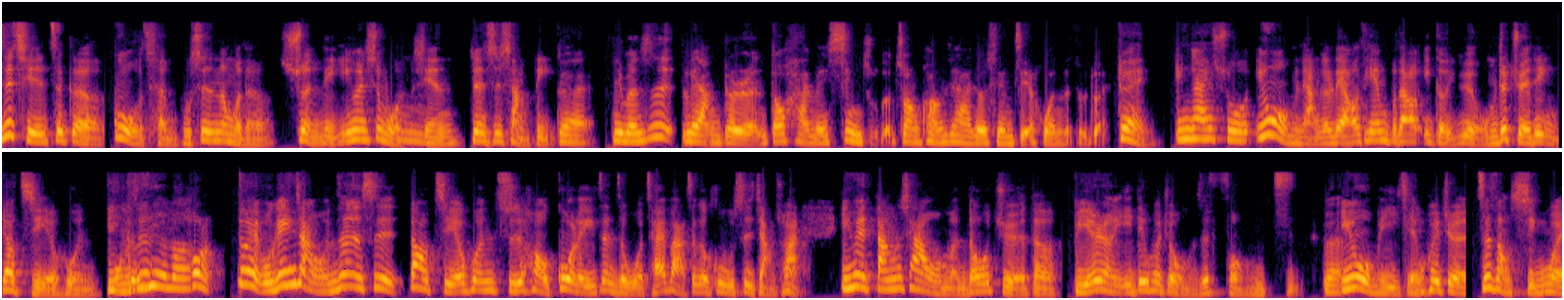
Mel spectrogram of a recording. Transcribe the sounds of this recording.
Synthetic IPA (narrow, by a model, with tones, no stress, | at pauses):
ʂɻ̩˥˧t͡ɕʰi˧˥ʂɻ̩˧˥ʈ͡ʂɤ˥˩ɡə˩kwɔ˥˩ʈ͡ʂʰə˧˥ŋpu˧˥ʂɻ̩˥˧na˥˩mə˨˩d̪ə˩ʂwə˥˧nli˥˩ḭ˥nwe˥˧ɪʂɻ̩˥˩wɔ˨˩ɕjɛ˥nɻə˥˧nʂ̬ɻ̩˥˧ʂɑ˥˧ŋt̪i˥˩t̪we˥˩ɪni˨˩mə˨nʂ̬ɻ̩˥˩ljɑ˨˩ŋɡə˦ɻə˧˦nt̪o˥ʊxa˧˥ɪme˧˥ɪɕi˥˩nʈ͡ʂṵ˨˩d̪ə̰˦ʈ͡ʂwɑ˥˧ŋkʰwɑ˥˧ŋɕja˥˨˩t͡ɕjo˥˩ʊɕjɛ˥nt͡ɕjɛ̰˧˥xwə˦˥nlə̰˨˩˥bt̪wḛ˥˩t̪we˥˩ɪi˥ŋka˥ɪʂwɔ˥i˧˥nwe˥˩wɔ˨˩mə˦nljɑ˨˩ŋɡə˦ljɑ˧˥ʊt̪ʰjɛ˥npu˧˥t̪ɑ˥˩ʊʔi˧˩ɡə˨ɥɛ˥˩wɔ˨˩mə˦t͡ɕo˥˩t͡ɕɥɛ˧˥t̪i˥˧ŋjɑ˥˩ʊt͡ɕjɛ˧˥xwə˦ni˧ɔ˨˥ɥɛ˥˩mə˧xo˥˧t̪we˥˩ɪwɔ˨˩kə˥ni˧˥ɕjɑ˨˦ŋwɔ˨˩mə˨˦nʈ͡ʂə˦nd̪ə˨ʂɻ̩˥˩t̪ɑ˥˩ʊt͡ɕjɛ˧˥xwə˦nʈ͡ʂɻ̩˥xo˥˧ʊkwɔ˥˩lə˨i˧ʈ͡ʂə˥˩nd͡z̩˨˩wɔ˨˩t͡sʰa˧˥ɪpa˨˩ʈ͡ʂɤ˥˩ɡə˩ku˥˧ʂɻ̩˥˩t͡ɕjɑ˨˩ŋʈ͡ʂʰu˥la˧˦ɪ | i˥nwe˥˩ɪt̪ɑ˥ŋɕja˥˩wɔ˨˩mə˦nt̪o˥ʊt͡ɕɥɛ˧˥d̪ə˨pjɛ˧˥ɻə˧˦ni˧˥t̪i˥˧ŋxwt͡ɕɥdə˧˩wm˧˦˩ʂfɤ˧˥ŋt͡sɹ̩˨˩˦i˥nwe˥˩ɪwɔ˨˩mə˦ni˨˩t͡ɕʰjɛ˧˥nxwe˥˩ɪt͡ɕɥɛ˧˥d̪ə˧˩ʈ͡ʂɤ˥˩ʈ͡ʂʊ˨˩ŋɕi˧˥ŋwe˧˦ɪ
